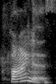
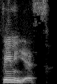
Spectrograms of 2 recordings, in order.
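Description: First: The name is said in two short syllables. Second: The name is said in three syllables. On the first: This is how the man himself said his name. "he pronounced it Finus" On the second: This is the common way the name is said. "I think they pronounce it like in the cartoons, it's pronounced Phineas"

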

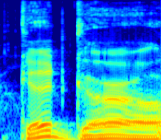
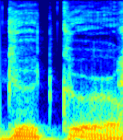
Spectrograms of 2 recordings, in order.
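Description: First: It is said in a normal voice. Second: It is said in a deep, throaty voice.

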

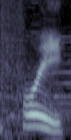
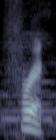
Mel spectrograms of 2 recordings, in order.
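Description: First: The vowel is long, like in 'freak'. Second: The vowel is short, like in 'frick'. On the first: The speaker calls it wrong. "it's not Freak" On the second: The speaker calls it right. "It's Frick"

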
